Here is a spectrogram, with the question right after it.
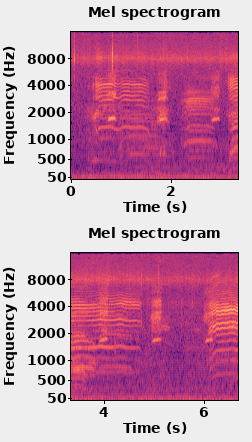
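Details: Nomadic Kashmiri sheep herd grazing outdoors in Kashmir, several animals bleating in overlapping wavering, quavering calls, some higher and some lower, spread through the seconds over a steady low rumble in the background.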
